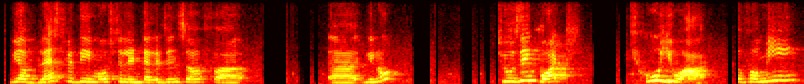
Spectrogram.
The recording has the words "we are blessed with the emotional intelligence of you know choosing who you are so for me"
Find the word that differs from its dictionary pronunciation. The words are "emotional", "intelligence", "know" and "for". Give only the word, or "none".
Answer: none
